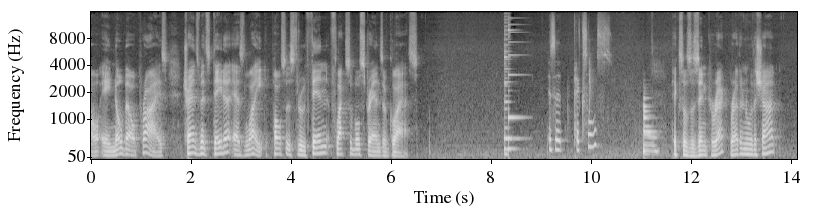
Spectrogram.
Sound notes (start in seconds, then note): 8.3 buzzer chiming; 11.0 text buzzing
